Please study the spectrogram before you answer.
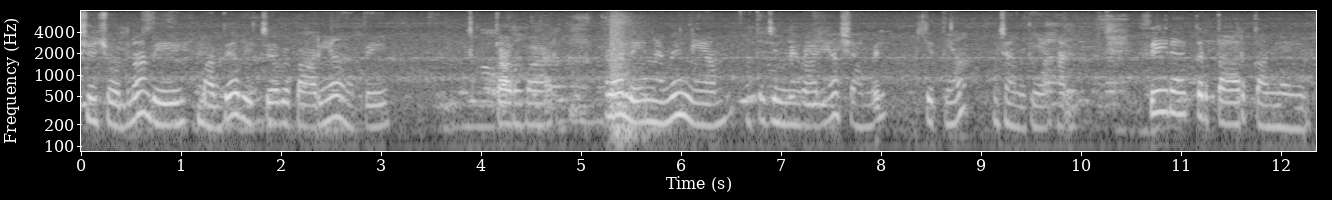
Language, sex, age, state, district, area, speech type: Punjabi, female, 30-45, Punjab, Mansa, urban, spontaneous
